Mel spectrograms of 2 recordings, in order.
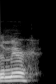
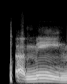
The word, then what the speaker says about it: Amin: You know what it is, Amir? Uh, no. But let me think. The rarest natural occurring. His name is His name His name is Amin. Not Amir. Amin.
